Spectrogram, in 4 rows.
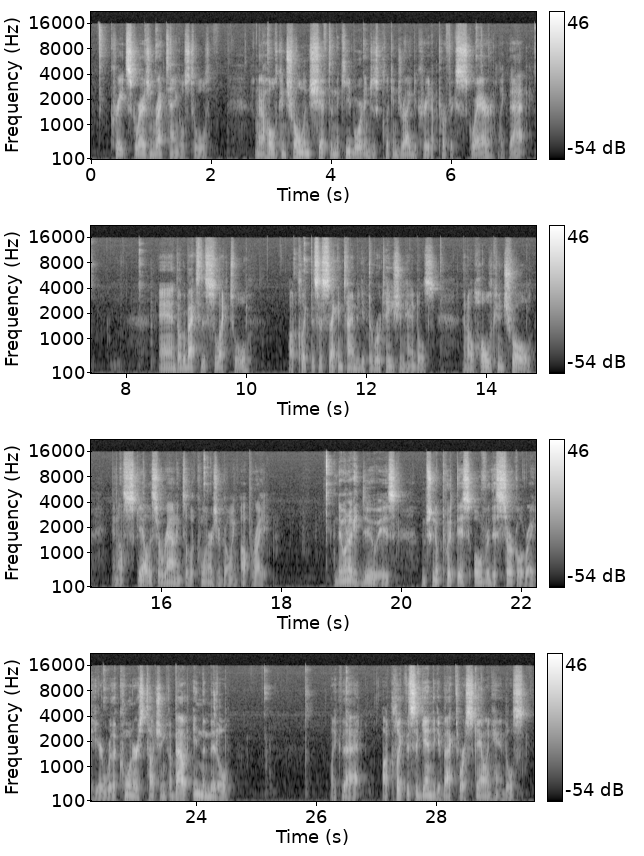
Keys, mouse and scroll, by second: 1.1 click, 4.7-6.8 ctrl+shift+drag, 7.6-8.6 middle drag, 9.5 click, 11.0 click, 15.5-17.1 ctrl+drag, 20.1-22.9 drag, 23.3-25.5 drag, 26.0 middle click, 27.8 click, 29.5 middle click.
